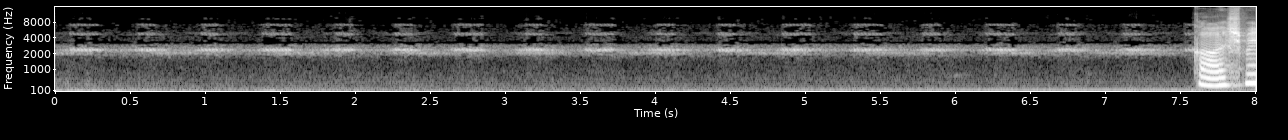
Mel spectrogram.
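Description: Cricket chirping steadily at night, a single high note pulsing about twice a second, stopping shortly before the end.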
